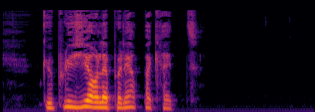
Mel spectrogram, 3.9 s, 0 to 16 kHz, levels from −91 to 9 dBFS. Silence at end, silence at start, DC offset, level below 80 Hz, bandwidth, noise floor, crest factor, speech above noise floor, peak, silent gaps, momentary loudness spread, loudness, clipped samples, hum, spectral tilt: 1.5 s; 0.6 s; under 0.1%; -60 dBFS; 11.5 kHz; -76 dBFS; 20 dB; 55 dB; -4 dBFS; none; 24 LU; -21 LUFS; under 0.1%; 50 Hz at -60 dBFS; -6.5 dB/octave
